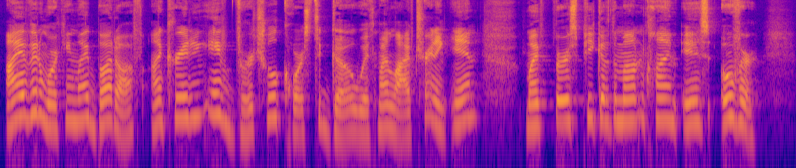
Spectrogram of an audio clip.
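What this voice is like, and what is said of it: Excited, energetic voice. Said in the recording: “I am so excited, as you can tell in my voice.”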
